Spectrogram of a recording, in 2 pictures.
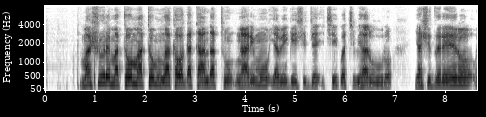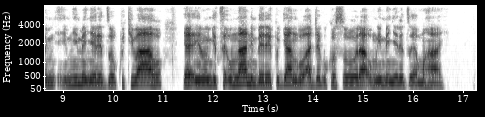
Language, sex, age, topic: Rundi, male, 36-49, education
